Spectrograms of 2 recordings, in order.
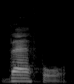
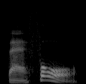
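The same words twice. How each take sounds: First: The stress is on the first syllable. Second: The stress is on the second syllable. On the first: "you can put the accent on the first syllable" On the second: "or the second syllable"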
